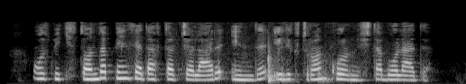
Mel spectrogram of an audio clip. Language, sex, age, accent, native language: Uzbek, female, 18-24, Qashqadaryo, Uzbek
